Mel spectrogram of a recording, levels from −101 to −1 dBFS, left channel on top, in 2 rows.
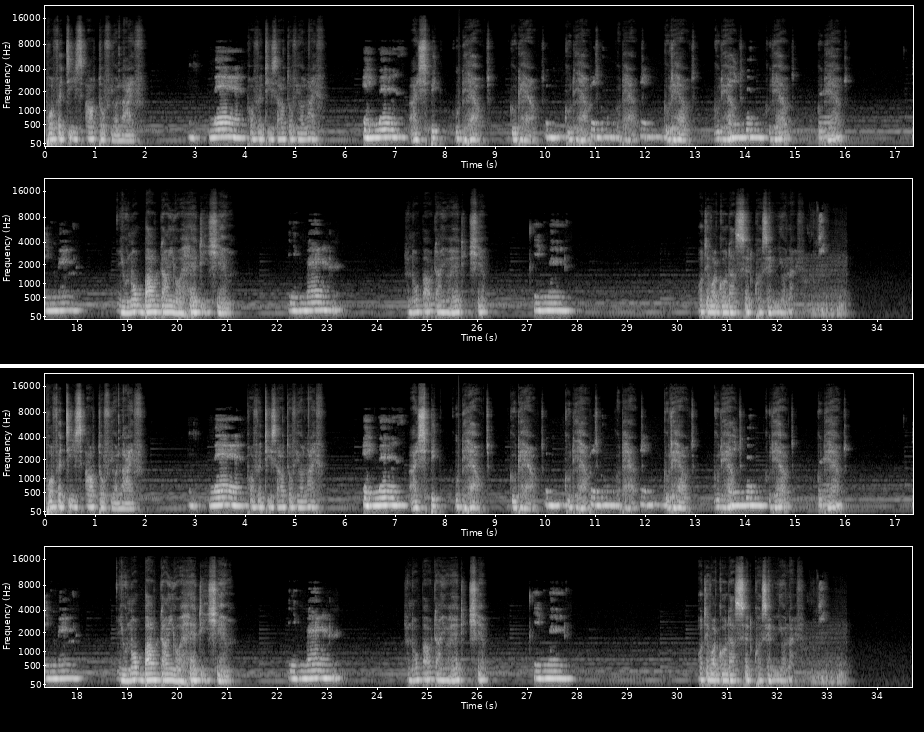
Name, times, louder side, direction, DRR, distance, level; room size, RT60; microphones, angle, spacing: voice 1, 0.0-1.9 4.1-5.5 7.3-7.8 8.2-8.7 9.3-9.8 10.4-10.9 11.5-11.8 12.4-12.9 13.4-13.8 14.5-14.9 15.5-15.9 18.8-21.1 24.6-26.2 30.4-32.5, equal, 70° right, 3.4 m, -28 dB
voice 2, 2.9-4.0 6.4-7.2 10.0-10.4 10.9-11.5 11.9-12.4 13.7-14.4 15.4-15.9 17.3-18.0 22.2-23.2 25.4-25.6 27.1-27.9, right 1 dB, 30° right, 2.7 m, -26 dB
voice 3, 32.5-33.4, equal, 10° left, 1.6 m, -42 dB
13.5 x 6.5 x 5.5 m
head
